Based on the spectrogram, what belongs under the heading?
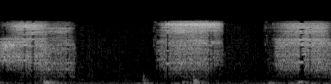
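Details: Barn owl carrying a mouse, 17 September 2019, 01:49: three loud, drawn-out rasping hisses, each under a second, with soft low knocks beneath.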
